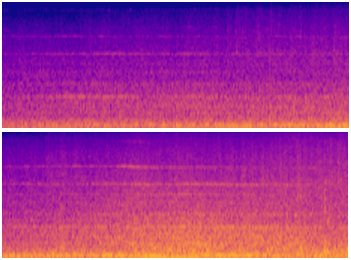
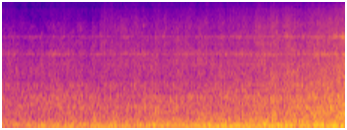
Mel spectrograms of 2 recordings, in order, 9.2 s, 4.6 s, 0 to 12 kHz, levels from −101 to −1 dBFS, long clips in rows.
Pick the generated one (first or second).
second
